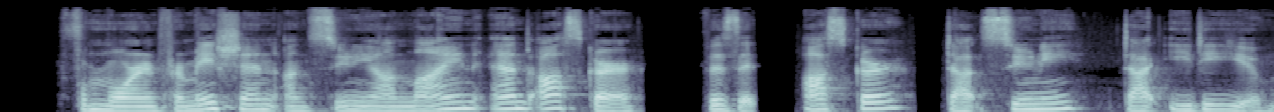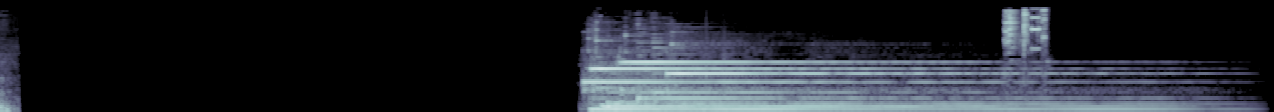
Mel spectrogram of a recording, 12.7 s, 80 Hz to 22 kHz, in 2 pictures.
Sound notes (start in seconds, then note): 9.3 gentle electronic tones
